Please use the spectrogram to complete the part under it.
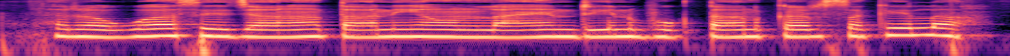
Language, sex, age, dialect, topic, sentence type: Magahi, female, 18-24, Southern, banking, question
